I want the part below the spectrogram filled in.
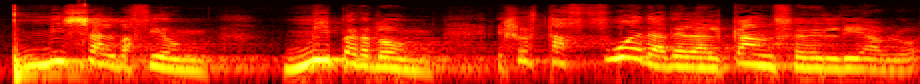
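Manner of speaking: forceful preaching. Acted. Preacher proclaiming salvation is beyond the devil's reach, loud and defiant. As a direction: declare it against the devil.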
